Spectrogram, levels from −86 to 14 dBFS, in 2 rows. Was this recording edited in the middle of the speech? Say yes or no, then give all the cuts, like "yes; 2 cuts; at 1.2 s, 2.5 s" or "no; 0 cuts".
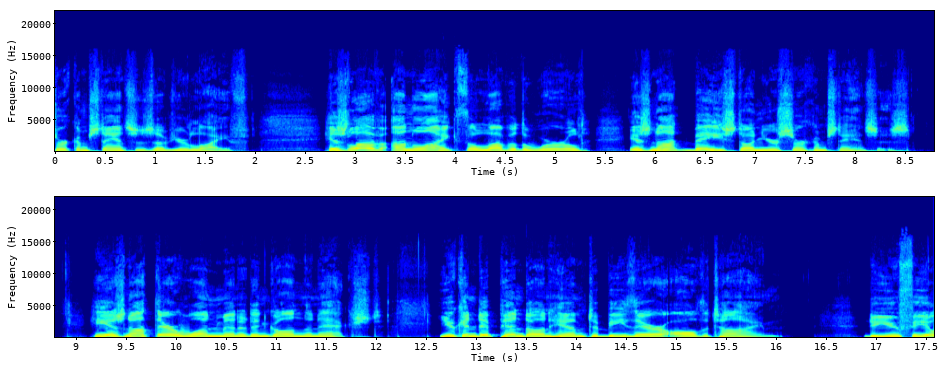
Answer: no; 0 cuts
